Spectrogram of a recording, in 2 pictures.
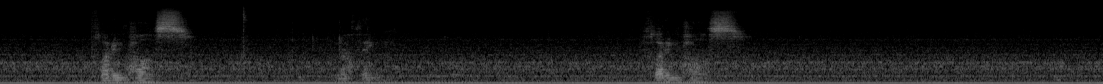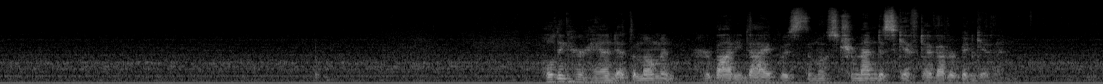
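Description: A young man speaks slowly and dramatically, with long pauses.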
